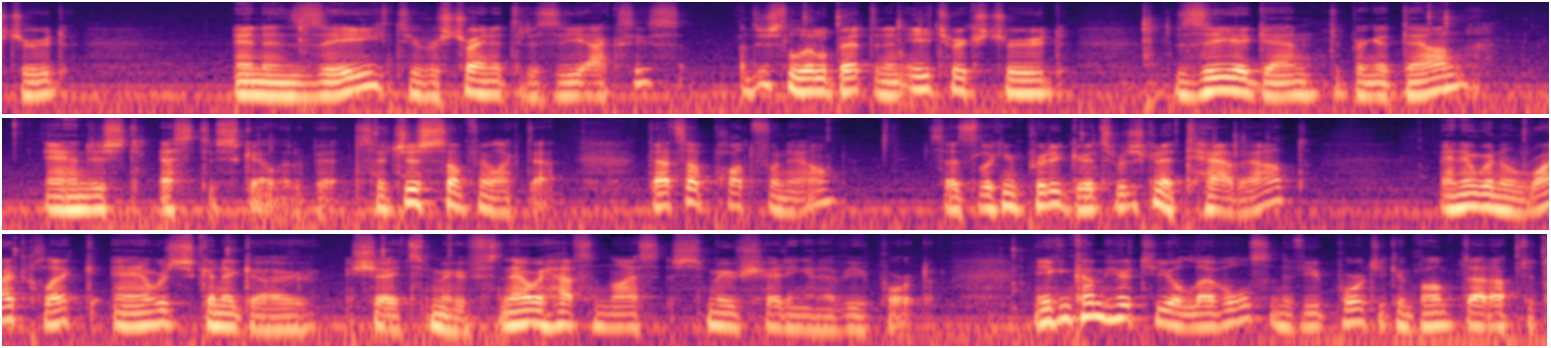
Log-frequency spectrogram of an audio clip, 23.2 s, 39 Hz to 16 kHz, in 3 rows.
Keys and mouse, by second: 4.5 e, 8.3 s, 11.8-13.0 middle drag, 13.9 Tab, 15.3-15.9 right drag, 16.4-17.3 right drag, 17.7-20.5 middle drag.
